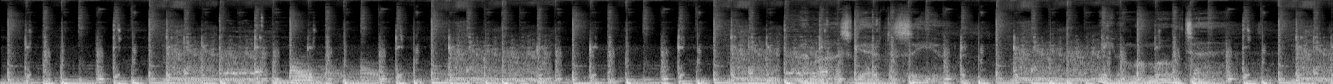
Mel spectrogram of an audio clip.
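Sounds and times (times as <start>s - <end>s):
Hammond organ: 0.0s - 13.3s.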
